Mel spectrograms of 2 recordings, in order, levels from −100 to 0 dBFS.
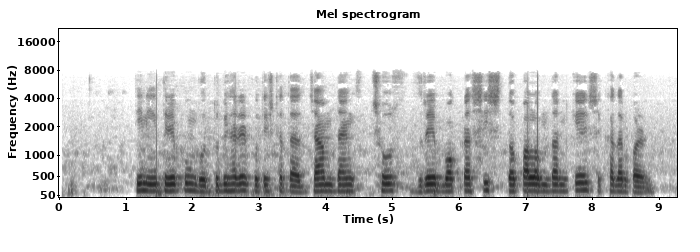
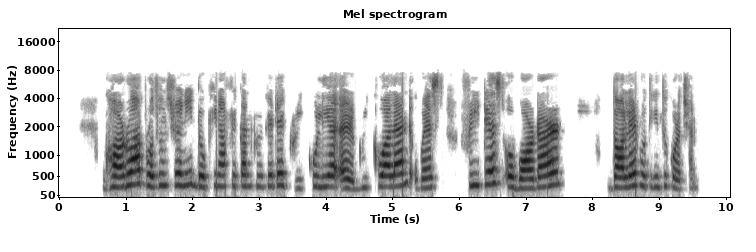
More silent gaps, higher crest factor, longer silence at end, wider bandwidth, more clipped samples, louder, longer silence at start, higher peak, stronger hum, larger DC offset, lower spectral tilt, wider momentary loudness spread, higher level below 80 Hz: second, none vs 3.68-3.73 s, 5.97-6.01 s, 7.59-7.76 s, 8.12-8.22 s; about the same, 18 dB vs 18 dB; second, 0.35 s vs 0.55 s; about the same, 7.6 kHz vs 7.8 kHz; neither; second, -21 LUFS vs -17 LUFS; second, 0.15 s vs 0.7 s; about the same, -4 dBFS vs -2 dBFS; neither; neither; first, -7.5 dB/octave vs -2.5 dB/octave; second, 9 LU vs 15 LU; first, -56 dBFS vs -64 dBFS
